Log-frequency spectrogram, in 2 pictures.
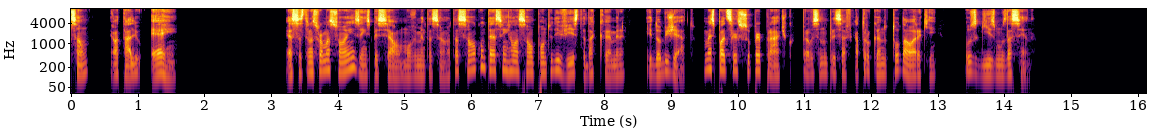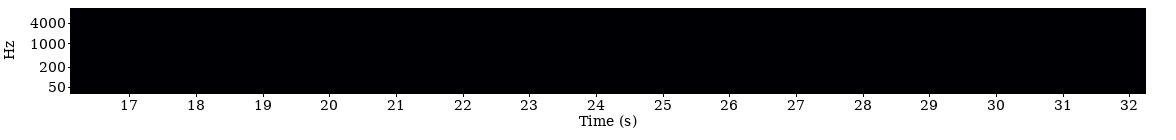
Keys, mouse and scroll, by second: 1.6 r, 13.2-15.3 drag, 16.0 click, 16.8 click, 18.1 click, 18.5 s, 19.3 click, 19.5 middle click, 19.7 click, 21.6 click, 22.5 click, 23.2 s, 24.0 g, 25.3 click, 26.1 click, 26.9 s, 27.3 click, 28.4 g, 29.9 g, 30.6 g, 31.2 click.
